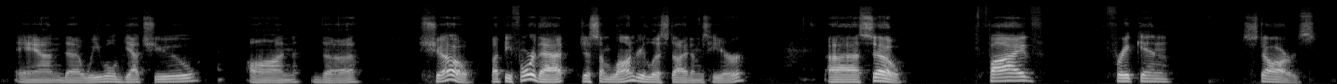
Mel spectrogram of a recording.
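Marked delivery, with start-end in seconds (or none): 9.9-13.2 slow, deliberate, weighty, each word drawn out. Asking listeners for five-star ratings on Apple Podcasts: said slowly. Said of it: "Saying that slow 'cause it's so important".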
